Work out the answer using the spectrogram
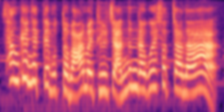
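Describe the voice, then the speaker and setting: A woman's voice: high voice, animated, fast talker, faint music behind. A woman voicing a stern parent who talks seriously and reproachfully. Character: stern worried parent of the bride.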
